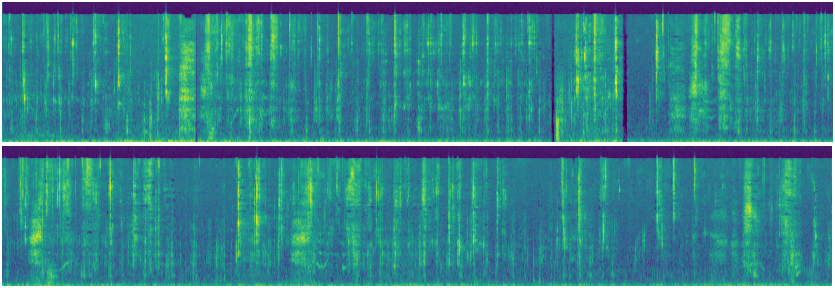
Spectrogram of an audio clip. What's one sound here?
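Soft meat tears and squelches between fingers close up.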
